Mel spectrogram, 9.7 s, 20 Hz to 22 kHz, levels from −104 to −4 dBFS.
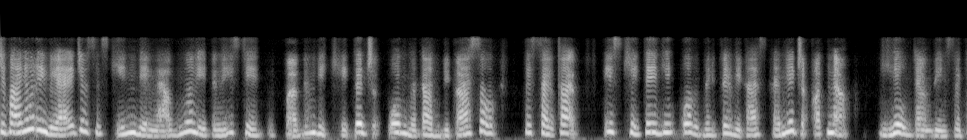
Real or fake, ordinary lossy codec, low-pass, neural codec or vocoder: fake; none; 7.2 kHz; codec, 16 kHz, 0.5 kbps, FreqCodec, smaller model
